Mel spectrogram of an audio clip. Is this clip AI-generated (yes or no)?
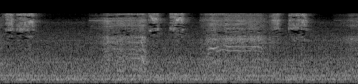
no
